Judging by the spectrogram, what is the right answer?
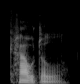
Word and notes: caudal: British English

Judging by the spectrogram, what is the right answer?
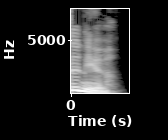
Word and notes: denier: British English

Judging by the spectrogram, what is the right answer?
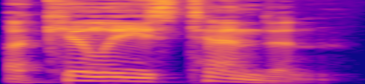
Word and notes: achilles tendon: American English

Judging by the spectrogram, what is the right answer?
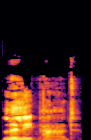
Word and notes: lily pad: British English

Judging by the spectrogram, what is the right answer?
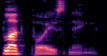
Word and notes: blood poisoning: British English

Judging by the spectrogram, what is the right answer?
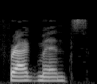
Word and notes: fragments: British English

